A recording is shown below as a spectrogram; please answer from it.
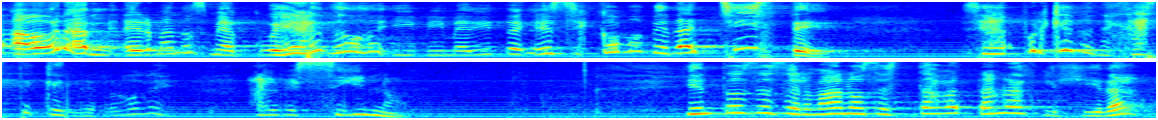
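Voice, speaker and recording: A middle-aged woman giving an earnest church testimony, calling listeners brothers and swinging from hushed to emphatic. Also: a little high, slight background noise. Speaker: congregation member giving testimony.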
